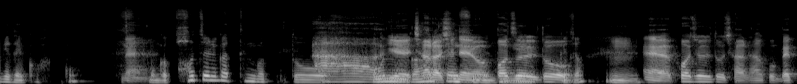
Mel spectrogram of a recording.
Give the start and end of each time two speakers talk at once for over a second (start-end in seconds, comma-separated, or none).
3.2-5.8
